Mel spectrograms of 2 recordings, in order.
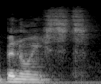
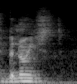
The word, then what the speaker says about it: Benoist: No, it's Benoist. Is that how you say it? Aye, because it's unless it's a silent S, then it's Benoit.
